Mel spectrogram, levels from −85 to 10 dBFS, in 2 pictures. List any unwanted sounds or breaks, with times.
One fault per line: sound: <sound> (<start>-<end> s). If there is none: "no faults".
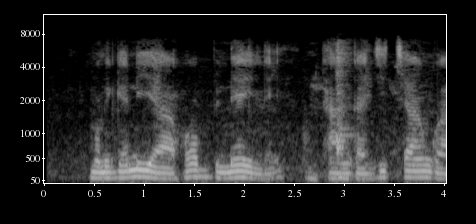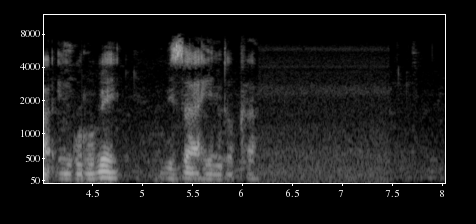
no faults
